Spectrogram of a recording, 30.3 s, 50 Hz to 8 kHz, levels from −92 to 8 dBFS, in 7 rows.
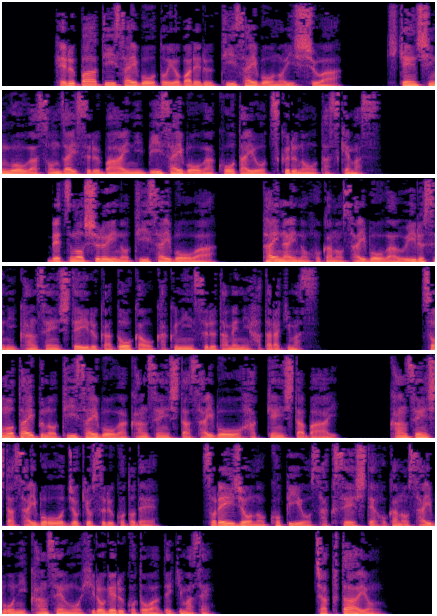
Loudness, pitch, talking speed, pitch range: -24 LUFS, 105 Hz, 325 characters per minute, 85-125 Hz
